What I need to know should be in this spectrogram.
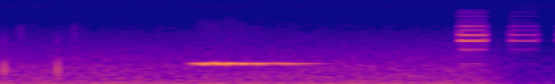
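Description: A short electronic tone sounds.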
